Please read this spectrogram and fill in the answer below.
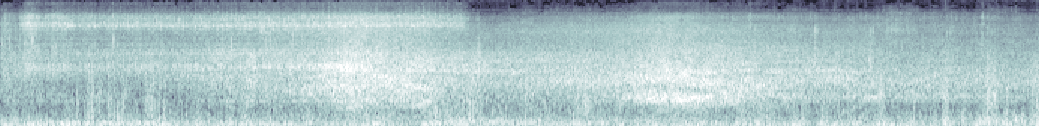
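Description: Wind buffeting the microphone of a handlebar-mounted camera on a moving road bike: a steady low rumble, with a brighter rush of noise twice.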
